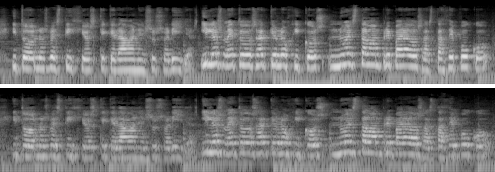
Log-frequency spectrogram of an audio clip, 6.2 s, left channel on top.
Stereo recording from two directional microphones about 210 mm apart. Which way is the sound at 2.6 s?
45° left (ahead or behind).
